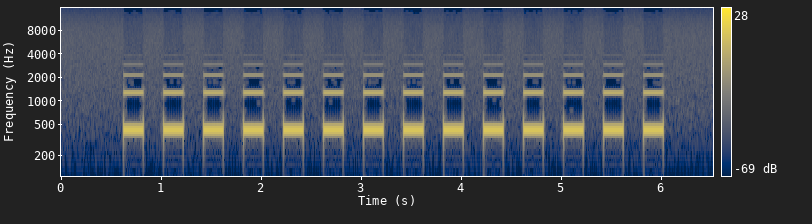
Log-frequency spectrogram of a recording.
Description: Telephone call progress tone (single-tone plan, as in most of Europe), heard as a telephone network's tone, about 420 Hz, 0.2 s on and 0.2 s off. Congestion tone.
